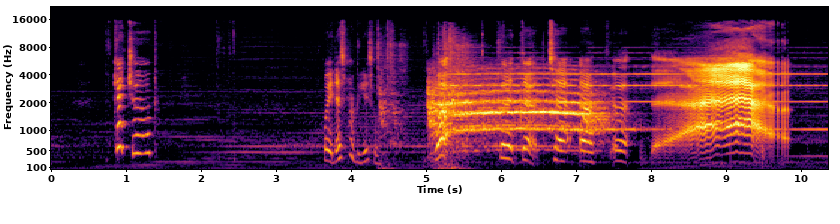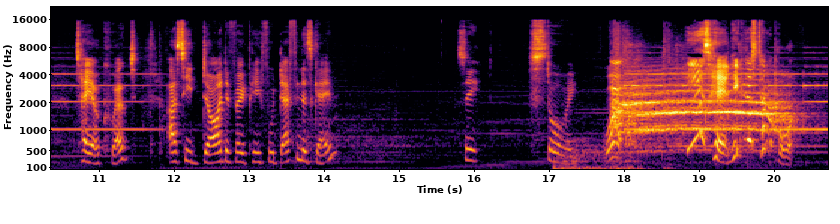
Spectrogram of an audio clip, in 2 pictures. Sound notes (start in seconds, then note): 6.0 stuttering; 8.0 loudly croaking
